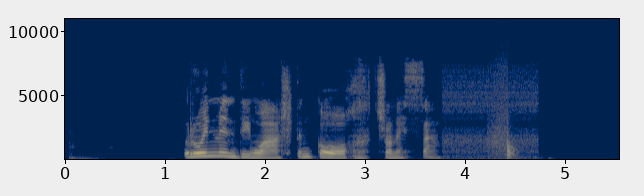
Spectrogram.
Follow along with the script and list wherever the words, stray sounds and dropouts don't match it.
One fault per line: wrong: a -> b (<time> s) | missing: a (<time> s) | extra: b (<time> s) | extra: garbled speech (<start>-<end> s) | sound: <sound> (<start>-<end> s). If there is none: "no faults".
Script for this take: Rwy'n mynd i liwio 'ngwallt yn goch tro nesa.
missing: liwio (1.9 s)
sound: thud (4.2-4.6 s)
